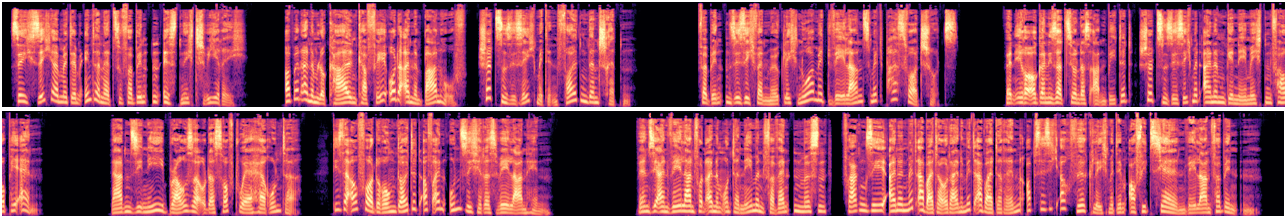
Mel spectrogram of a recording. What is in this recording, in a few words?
elearning; Sprecher in Berlin, Dresden, Leipzig, Meißen; Muttersprache Deutsch, Französisch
